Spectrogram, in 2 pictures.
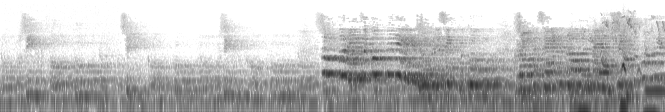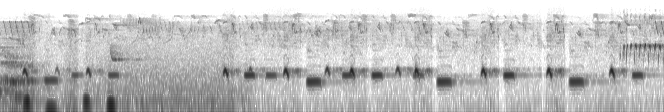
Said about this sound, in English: So indelibly, that was Cuckoo, and before that, Skylark.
